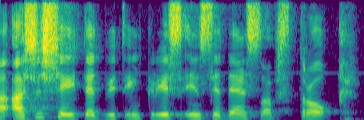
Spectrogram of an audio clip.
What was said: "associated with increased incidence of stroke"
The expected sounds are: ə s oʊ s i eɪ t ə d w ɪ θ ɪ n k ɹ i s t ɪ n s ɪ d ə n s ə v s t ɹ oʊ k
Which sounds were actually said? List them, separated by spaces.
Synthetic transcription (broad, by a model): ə s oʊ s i eɪ t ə d w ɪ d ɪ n k ɹ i s ɪ n s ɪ d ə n s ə f s t ɹ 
